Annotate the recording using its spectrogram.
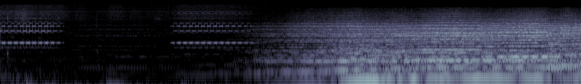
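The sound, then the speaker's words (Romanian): A telephone rings twice, each ring a short bright electronic trill separated by a pause, before louder music swells in and carries on to the end. “Și iată că avem un prim telefon.”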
